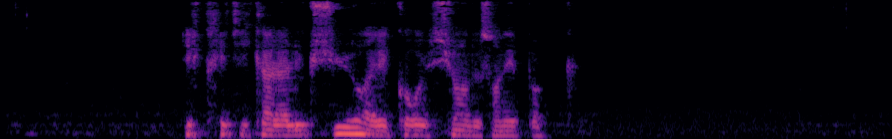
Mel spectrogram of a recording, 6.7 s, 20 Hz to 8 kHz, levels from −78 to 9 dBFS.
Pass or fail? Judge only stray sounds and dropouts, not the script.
pass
